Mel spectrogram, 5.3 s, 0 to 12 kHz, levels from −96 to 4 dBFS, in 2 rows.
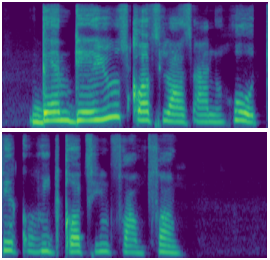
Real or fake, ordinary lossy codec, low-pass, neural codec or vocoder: fake; none; 10.8 kHz; codec, 44.1 kHz, 2.6 kbps, SNAC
